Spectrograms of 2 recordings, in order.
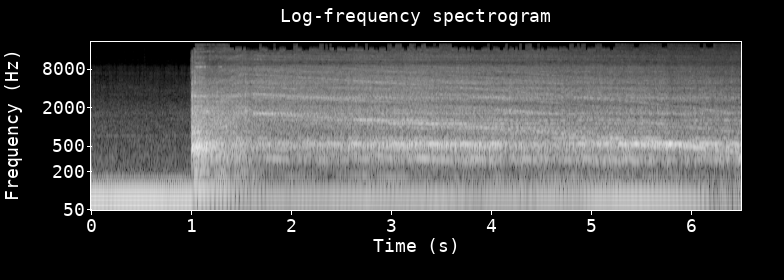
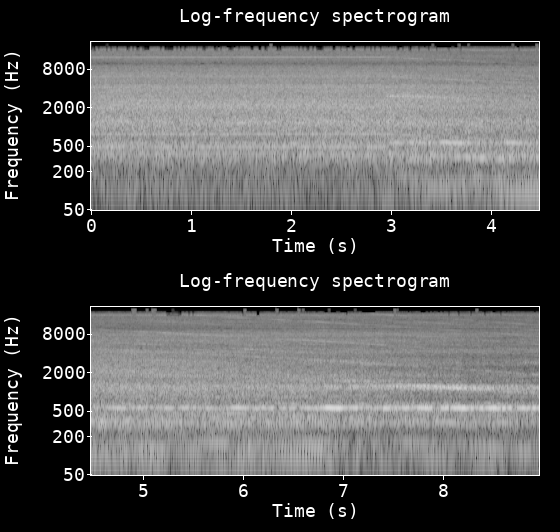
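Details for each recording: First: Profile saw (tile cutter) motor started before fitting a soft-start module: slams on with an abrupt hard jolt, then steady hum; owner fears it will break the internal gear; harsh direct-on-line motor start. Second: Profile saw motor running after a soft start module was wired to the switch and motor: even, high whir that eases gently toward the end; runs smoothly.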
